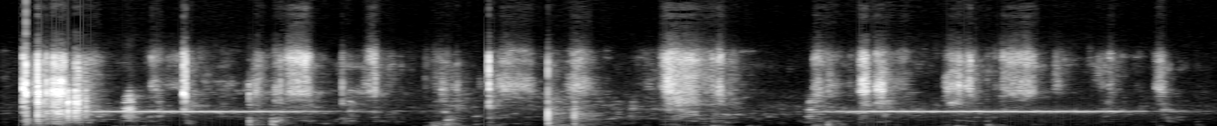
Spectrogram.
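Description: Clicks, knocks and rustling from a webcam being handled and repositioned close to its microphone. A steady high tone sounds twice, each time for about two seconds.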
